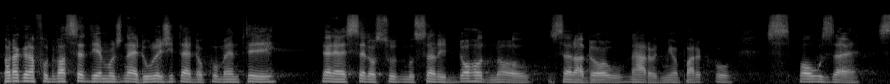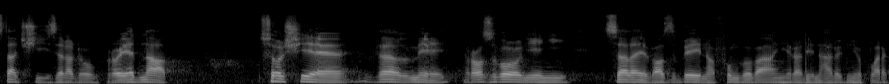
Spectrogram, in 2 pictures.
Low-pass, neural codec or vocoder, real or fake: 10.8 kHz; codec, 16 kHz in and 24 kHz out, 0.8 kbps, FocalCodec, streaming, 65536 codes; fake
